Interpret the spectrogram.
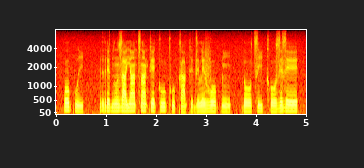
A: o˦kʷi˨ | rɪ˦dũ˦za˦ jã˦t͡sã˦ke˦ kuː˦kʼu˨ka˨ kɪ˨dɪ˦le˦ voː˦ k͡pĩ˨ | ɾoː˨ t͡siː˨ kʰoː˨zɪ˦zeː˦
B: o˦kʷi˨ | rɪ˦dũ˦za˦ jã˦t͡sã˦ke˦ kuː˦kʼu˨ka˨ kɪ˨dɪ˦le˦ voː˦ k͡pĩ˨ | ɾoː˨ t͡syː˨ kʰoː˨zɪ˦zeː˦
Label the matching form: A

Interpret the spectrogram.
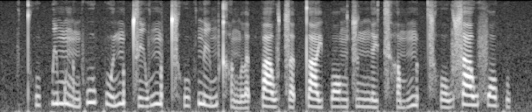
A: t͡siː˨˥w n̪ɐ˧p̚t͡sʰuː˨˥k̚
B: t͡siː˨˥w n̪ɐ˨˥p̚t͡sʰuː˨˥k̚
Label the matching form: A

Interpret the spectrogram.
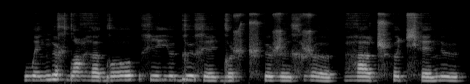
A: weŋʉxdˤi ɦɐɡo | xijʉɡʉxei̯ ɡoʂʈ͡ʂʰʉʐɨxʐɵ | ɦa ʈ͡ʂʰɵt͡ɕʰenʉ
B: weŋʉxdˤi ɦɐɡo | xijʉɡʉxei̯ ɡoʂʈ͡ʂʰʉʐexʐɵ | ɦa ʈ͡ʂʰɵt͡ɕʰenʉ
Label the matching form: A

